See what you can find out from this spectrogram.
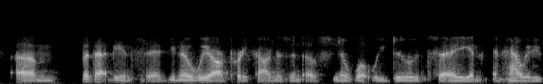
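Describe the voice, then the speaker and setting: Hardly pausing at all, a man speaks at a fairly quick pace. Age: 30s. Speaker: bourbon podcast host. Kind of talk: interview.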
